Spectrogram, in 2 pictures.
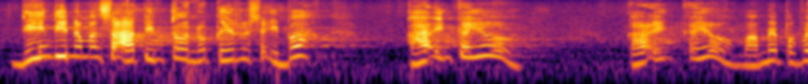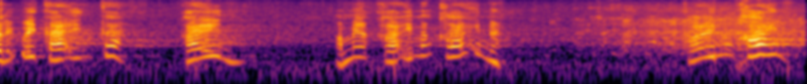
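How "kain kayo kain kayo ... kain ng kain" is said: softer, grudging "Kain kayo", a laugh on the last "Kain ng kain"; grudging host. Retold or imitated. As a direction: say "Kain kayo" as a forced invite that sours. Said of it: "Nag-iba na yung tono".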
